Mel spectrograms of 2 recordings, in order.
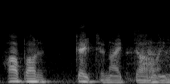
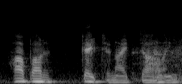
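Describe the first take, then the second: First: It is said with passion. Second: It is said with passion.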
